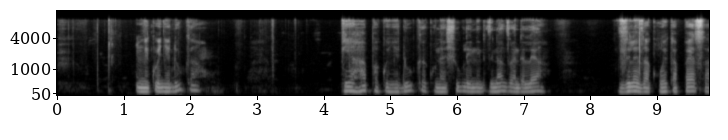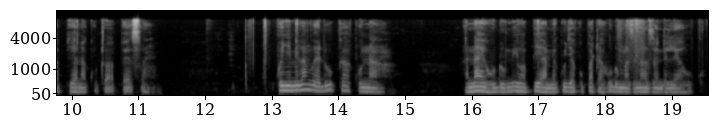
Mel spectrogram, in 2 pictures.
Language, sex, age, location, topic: Swahili, male, 18-24, Kisumu, finance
